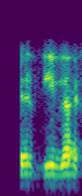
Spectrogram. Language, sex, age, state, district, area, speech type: Bodo, male, 45-60, Assam, Chirang, rural, conversation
